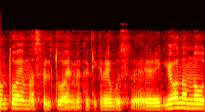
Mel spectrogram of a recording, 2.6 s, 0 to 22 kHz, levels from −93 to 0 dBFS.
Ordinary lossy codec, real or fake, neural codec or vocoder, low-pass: Opus, 32 kbps; fake; codec, 16 kHz, 16 kbps, FunCodec, trained on Chinese and English, 50 frames a second; 7.2 kHz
